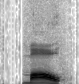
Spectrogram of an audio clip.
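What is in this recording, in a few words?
"mao", Chinese, second tone; Chinese Surnames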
